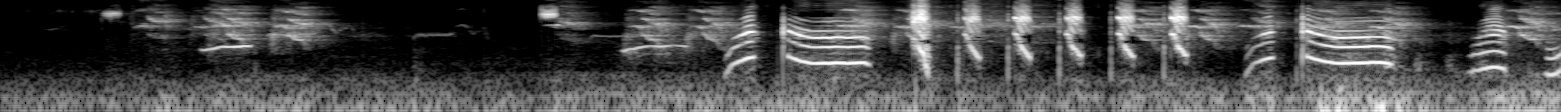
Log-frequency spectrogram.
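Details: Pet Indian ringneck parakeet, friendly and non-stop talking: a quiet start with a few soft notes, then a run of sharp clicks mixed with curved, harmonic, speech-like vocal phrases, ending in a drawn-out bent syllable.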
